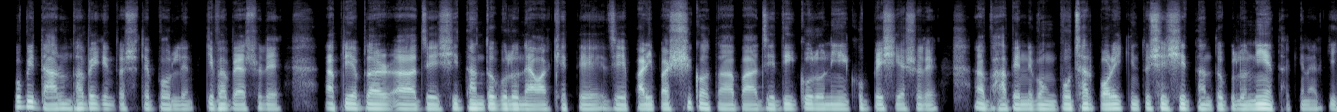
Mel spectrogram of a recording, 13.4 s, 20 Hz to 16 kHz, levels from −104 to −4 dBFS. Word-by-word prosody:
খুবই 140 0 +2
দারুণভাবেই 105 +2 +1
কিন্তু 100 -3 -5
আসলে 105 - -4
বললেন। 95 -1 -4 0.2
কিভাবে 100 -1 0
আসলে 100 0 -3 0.6
আপনি - - -1
আপনার 105 0 +3
অ্যা 100 -1 +5 0.2
যে 100 - +1 0.2
সিদ্ধান্তগুলো 105 -1 +1
নেওয়ার 95 0 +2
ক্ষেত্রে 95 0 -4 0.3
যে, 100 - -1 0.2
পারিপার্শ্বিকতা 100 +2 +2 0.2
বা 95 -1 +3
যে 100 - -1
দিকগুলো 105 0 0
নিয়ে 100 -1 0
খুব 105 - -6
বেশি 100 - +2
আসলে 95 -1 -2 0.4
অ্যা 110 - +2
ভাবেন 95 0 0
এবং 100 0 0
বোঝার 105 +1 +2
পরেই 105 0 +4
কিন্তু 105 -1 -5
সেই 105 -4 +2
সিদ্ধান্তগুলো 95 -1 -2
নিয়ে 105 -2 +8
থাকেন 95 +1 -11
আরকি। 105 -1 -8
100 Hz, 155 wpm, -28 LUFS, 95-105 Hz, 0.6 s, নিয়ে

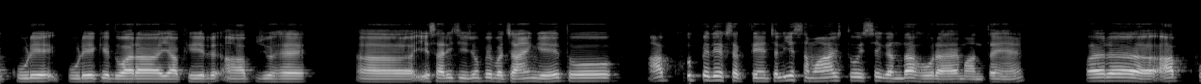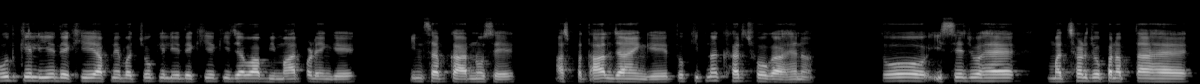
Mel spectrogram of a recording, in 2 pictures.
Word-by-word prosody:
कूड़े 150 +1 +3 0.2
कूड़े 140 +1 +2
के 150 - +2
द्वारा 135 -1 +4 0.2
या 130 0 +3
फ़िर 140 0 -1
आप 135 0 -2
जो 140 +1 -4
है 135 0 +2
अ, 130 +1 -15 0.6
ये - - -1
सारी 150 +1 +1
चीज़ों 150 0 -5
पे 160 +1 -1
बचाएँगे 145 0 +1
तो 155 0 +2 0.4
आप 185 +1 -2
ख़ुद 210 -1 -5
पे 200 - +3
देख 195 -1 +1
सकते 155 -4 -2
हैं। 150 -1 -3
चलिए 180 +7 0
समाज 165 -2 0
तो 175 0 -1
इससे 170 +2 -4
गंदा 155 0 +3
हो 140 0 0
रहा 130 -2 +3
है 130 - +2
मानते 125 +1 -3
हैं। 125 -1 -5 0.7
पर 165 +1 +4 0.5
आप 160 0 +1
ख़ुद 180 +1 -2
के 175 - +2
लिए 165 -1 +1
देखिए 155 0 -2
अपने 150 +1 0
बच्चों 145 +2 -4
के 155 - -8
लिए 150 -1 -5
देखिए 145 +2 -5
कि 150 +1 -9
जब 145 0 +1
आप 145 -1 +5
बीमार 135 0 -4
पड़ेंगे। 130 -2 -4 0.6
इन 150 0 -9
सब 145 0 0
कारणों 130 +1 +2
से 125 -2 -4 0.5
अस्पताल 145 +1 0
जाएँगे 130 -3 0
तो 150 - -4
कितना 180 +1 -5
ख़र्च 155 0 -1
होगा। 130 -4 +3
है 120 +1 -5
ना? 120 -3 -8 0.7
तो 160 0 +2
इससे 170 - -4
जो 160 0 -1
है 155 0 +4 0.4
मच्छर 145 +3 0
जो 160 +1 0
पनपता 145 -1 +1
है, 135 -1 +2
145 Hz, 170 wpm, -22 LUFS, 135-155 Hz, 0.7 s, आप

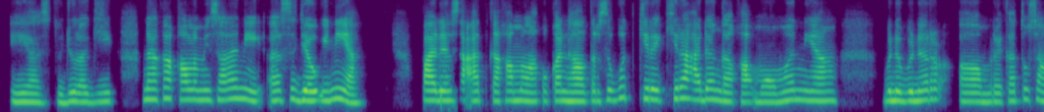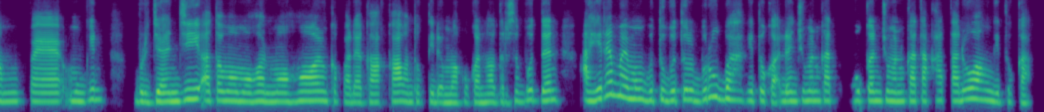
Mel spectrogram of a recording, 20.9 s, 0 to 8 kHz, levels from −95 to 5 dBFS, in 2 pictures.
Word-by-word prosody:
Iya 190 0 +1
setuju 175 +2 -2
lagi. 185 0 -3 0.4
Nah 240 - +3
Kak, 255 -1 +3
kalau 230 0 +4
misalnya 230 +3 +1
nih, 220 - +1
eee, 215 +1 0
sejauh 215 -3 +5
ini 245 +3 +1
ya, 170 - +2 0.7
pada 220 -1 +6
saat 210 - +2
Kakak 210 +1 +2
melakukan 205 +1 +1
hal 200 0 +6
tersebut 225 +6 -1
kira-kira 250 +1 +2
ada 230 +1 +1
gak 195 -1 +1
Kak 185 0 +2
moment 195 +5 0
yang 205 0 +2 0.6
benar-benar, 210 +1 +3 0.3
eee, 195 0 +2
mereka 190 +2 -4
tuh 240 - -4
sampai 195 0 -2 0.3
mungkin 210 +4 -2 0.4
berjanji 195 +3 +1 0.2
atau 210 0 0
memohon-mohon 195 +1 +2
kepada 180 -3 -5
Kakak 180 +2 +1
untuk 190 0 -8
tidak 180 -1 -3
melakukan 175 +1 -3
hal 180 - -2
tersebut 200 +6 -4
dan, 220 +2 +3 0.3
akhirnya 250 +11 +2
memang 250 -3 +2
betul-betul 220 +1 -2
berubah 255 0 0
gitu 210 0 -3
Kak, 180 - 0
dan 200 +1 +1
cuman 210 0 -2
kat 210 -1 -1 0.2
bukan 210 0 -1
cuman 200 -2 0
kata-kata 205 +1 -2
doang 245 -1 +3
gitu 180 - -9
Kak? 170 0 -3
205 Hz, 160 wpm, -22 LUFS, 195-225 Hz, 0.7 s, pada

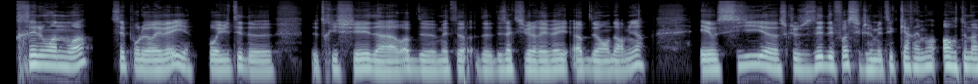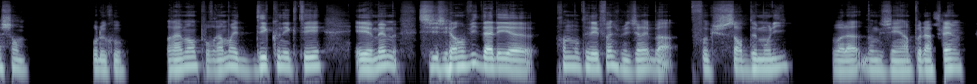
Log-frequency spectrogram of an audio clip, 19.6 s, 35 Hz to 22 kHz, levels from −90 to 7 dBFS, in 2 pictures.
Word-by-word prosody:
très 165 0 +2
loin 155 -1 +3
de 145 - -1
moi, 150 +8 +1 0.2
tu - - -11
sais, 140 - 0
pour 125 -3 -4
le 110 - +3
réveil, 120 +4 +3 0.2
pour 115 - +1
éviter 115 +4 -1
de 105 -1 -3 0.4
de - - -6
tricher, 115 +1 -1
d 110 - +1
alors 105 0 +1
hop 110 -1 -1
de 110 -1 -2
mettre 110 +1 -3
le 110 - 0 0.2
de 105 - -3
désactiver 115 +1 -1
le 110 - +3
réveil, 110 +2 +1
hop 110 +1 -1
de 115 - -6
me - - +2
rendormir 110 +9 -1 0.6
et 115 0 +4
aussi, 150 +7 0
heu, 125 -4 +2
ce - - -7
que 125 - -3
je 115 - -3
faisais 135 +6 +1
des 140 -1 +1
fois, 155 +5 -1
c'est 150 - -1
que - - -10
je - - -1
le 115 - +1
mettais 115 +4 -3
carrément 135 +1 -1
hors 145 -1 +4
de 135 - -2
ma 125 -1 +1
chambre, 120 -3 -1 0.7
pour 115 - -3
le 110 - 0
coup. 105 0 -6 0.4
Vraiment, 120 +5 +2
pour 140 -6 -8
vraiment 115 +5 +1
être 115 -5 -2
déconnecté 140 +2 +2 0.3
et 115 0 +5
même 145 +4 +2 0.2
si 135 -1 +1
j'ai 125 +2 +4
envie 145 +6 +2
d'aller, 130 -3 +6
heu, 110 -1 +2 0.2
prendre 140 -1 -2
mon 135 - -1
téléphone 125 +3 +2
je - - -6
me 115 - -1
dirais: 115 +2 +1
«Bah, 110 -3 -3 0.2
faut 115 - -4
que 105 - -9
je - - -1
sorte 115 -2 +1
de 120 - +2
mon 115 0 +2
lit», 135 +4 -3 0.4
voilà, 110 0 +1
donc 110 -1 -4
j'ai 105 0 -1
un 105 - 0
peu 115 - -2
la 110 -1 +3
flemme. 120 +3 +2
120 Hz, 255 wpm, -22 LUFS, 110-140 Hz, 0.7 s, d'aller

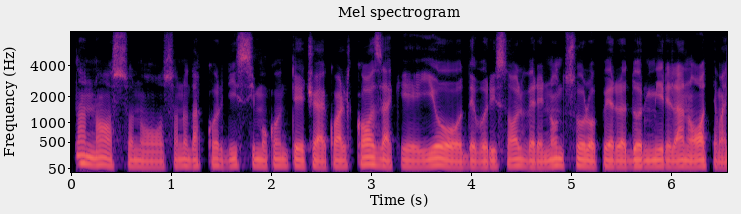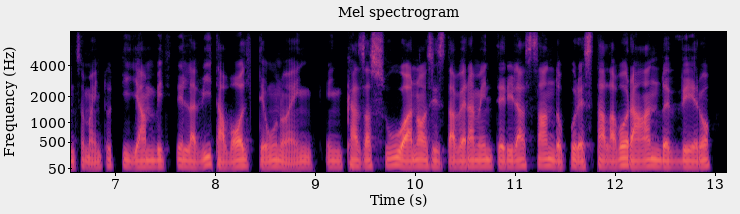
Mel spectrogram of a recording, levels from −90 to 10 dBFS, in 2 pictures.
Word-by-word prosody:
No, 130 - +2
no, 105 -3 +2
sono 80 -5 -3
sono 90 +4 -4
d'accordissimo 90 0 -3
con 95 +1 -3
te, 90 0 0
cioè 80 - 0
è - - -2
qualcosa 90 +1 +1
che 90 - -7
io 85 0 +2
devo 80 0 -2
risolvere, 85 0 -1
non 90 +5 +1
solo 90 -5 +1
per 85 -3 +1
dormire 85 0 +1
la 80 +1 +1
notte, 85 0 +1
ma 70 - -2
insomma, 75 -2 -4
in 70 - -4
tutti 90 +1 -7
gli 80 - -4
ambiti 85 +1 -1
della 85 -4 0
vita. 105 +9 0
A - - +3
volte 85 +4 +1
uno 80 -1 0
è - - -2
in 75 +3 -3
è - - -19
in 80 -1 -4
casa 85 -1 0
sua, 85 +1 +3
no, 90 +1 +3
si 85 0 -3
sta 70 - 0
veramente 85 +1 +1
rilassando 90 +2 0
oppure - - -1
sta - - -1
lavorando, 90 -3 +3
è 80 - +1
vero, 80 +2 0
85 Hz, 215 wpm, -27 LUFS, 80-90 Hz, -, A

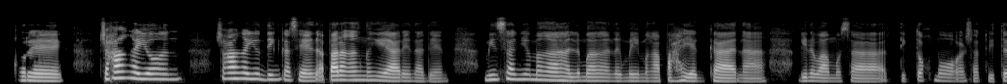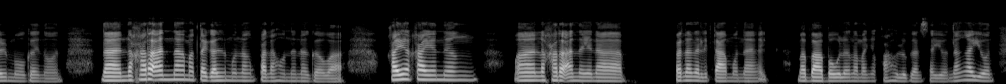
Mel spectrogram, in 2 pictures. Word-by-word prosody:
Korek, 170 -4 +2 0.4
tsaka 290 +4 +7
ngayon 245 -1 +3 0.3
tsaka 270 0 +4
ngayon 250 -2 +1
din 225 +1 -2
kasi 195 -6 0
na - - -2
parang 205 0 +7
ang 205 - 0
nangyayari 170 -5 +1
na 155 -2 -7
din 140 0 -11 0.4
minsan 230 +3 +1
yung 230 -1 -2
mga 195 -3 +2
halimbawa, 170 -1 -2 0.2
may 160 0 -5
mga 155 -1 -6
pahayag 160 -3 -2
ka 150 -2 +2
na 145 +1 -6 0.3
ginawa 165 -3 -2
mo 145 - -10
sa 140 -2 -3
TikTok 175 +7 -10
mo 165 -3 -6
or 150 0 -9
sa 145 - -10
Twitter 170 +4 -6
mo 155 -2 -10
gano'n, 145 -2 -10 0.4
na 185 0 +8
nakaraan 215 +2 +6
na 225 0 +2
matagal 190 -3 0
mo 185 - -8
ng 175 -1 -8
panahon 165 0 -4
na 160 - -11
nagawa, 140 -3 -7 0.5
kayang 230 +2 +7
kaya 220 -1 +5
ng 205 +1 -5 0.3
mga 185 0 +3 0.2
nakaraan 190 -2 +3
na 175 - -3
yun 170 0 -4
na 165 - +1 0.7
pananalita 180 -3 -1
mo 155 - -11
na 150 -1 -8 0.4
mababaw 165 -1 +2
lang 165 0 -6
naman 155 0 -10
yung 160 - -17
kahulugan 155 -2 -9
sa 145 0 -11
'yo, 145 +1 -11
na 170 - -7
ngayon 185 -4 -3
170 Hz, 180 wpm, -22 LUFS, 155-205 Hz, 0.7 s, na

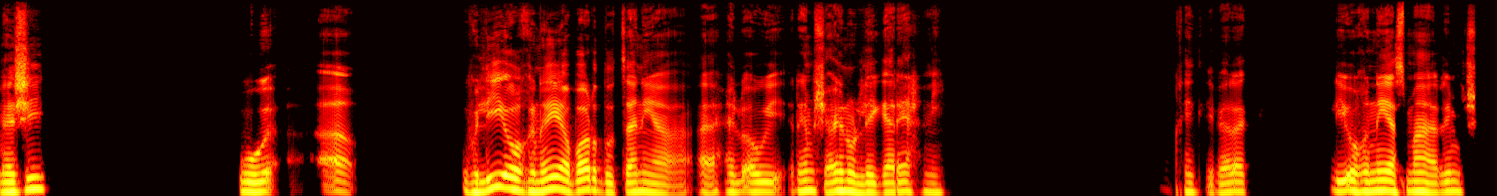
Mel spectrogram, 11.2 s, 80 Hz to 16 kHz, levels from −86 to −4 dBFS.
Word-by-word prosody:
ماشي؟ 155 +6 +4 1.5
و 140 0 +3 0.4
آه، - - -4 0.8
وليه 150 +9 +3
أغنية 160 0 +4
برضه 150 -2 +2
تانية 125 -4 -2 0.2
حلوة 135 +2 -4
أوي 135 0 -1
رمش 150 -2 0
عينه 145 +1 +4
اللي 130 0 +1
جارحني. 130 0 -3 1.7
واخد 135 -1 -5
لي - - -10
بالك؟ 135 +2 -2 0.6
ليه 145 - +1
أغنية 145 +1 +4
اسمها 140 0 +1
رمش 140 +1 -3
140 Hz, 105 wpm, -25 LUFS, 130-145 Hz, 1.7 s, ماشي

